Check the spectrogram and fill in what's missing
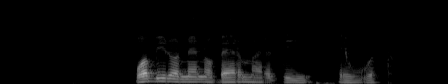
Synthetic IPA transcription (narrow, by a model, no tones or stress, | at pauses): wabiɾɔnɛnɔbɛɾmard̪iewo̰t̪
